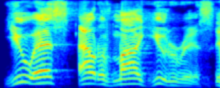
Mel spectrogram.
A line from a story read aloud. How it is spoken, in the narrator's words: it said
